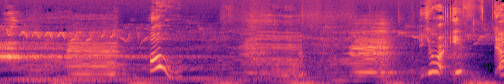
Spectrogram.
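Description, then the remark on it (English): Several cows moo in long, drawn-out overlapping calls, loud, with a brief exclamation from a person near the middle. “He seems to be playing with them like they're figurines.”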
